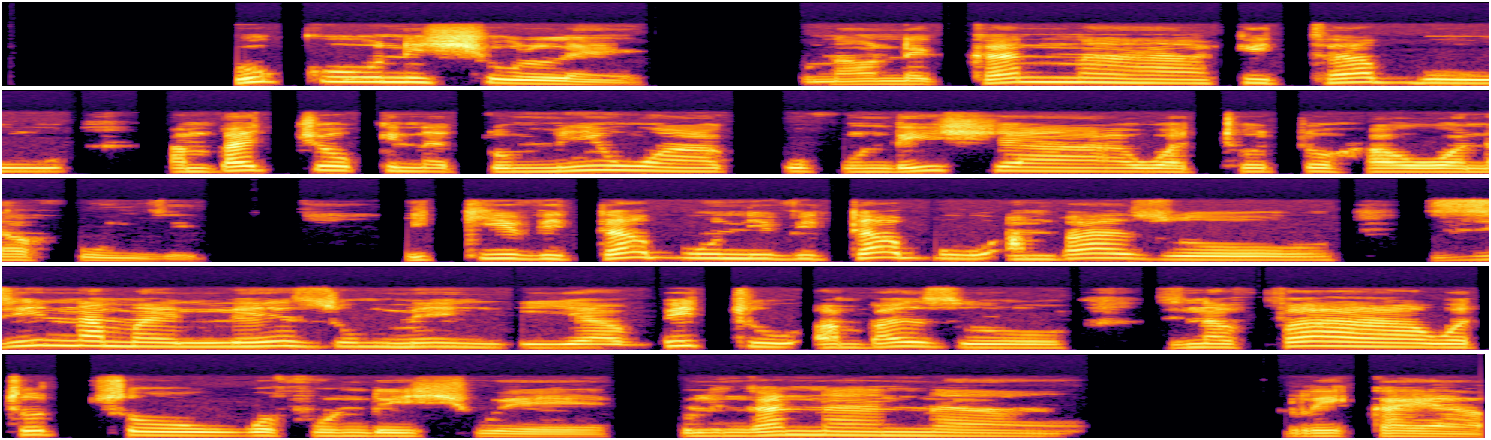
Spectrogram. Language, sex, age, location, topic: Swahili, male, 18-24, Wajir, education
